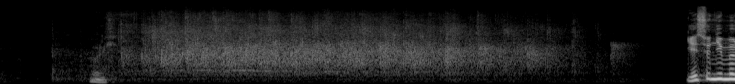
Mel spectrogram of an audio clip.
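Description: A group of people applauds.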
